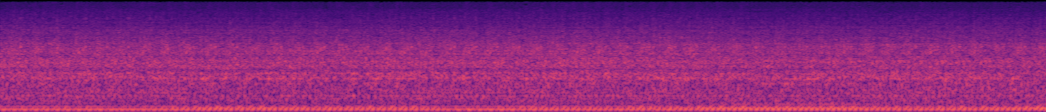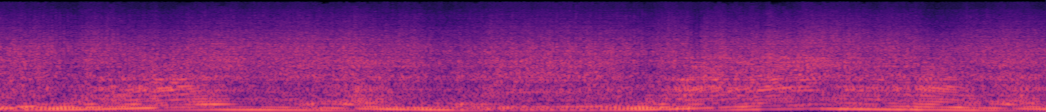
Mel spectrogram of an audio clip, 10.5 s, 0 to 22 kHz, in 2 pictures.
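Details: Honda Prelude H23A1 after timing belt replacement, valve lash adjustment and ignition timing setting: starter cranks, then a smooth, even idle with light blips and no ticking. Normal start and idle.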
